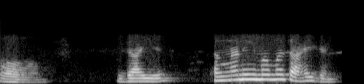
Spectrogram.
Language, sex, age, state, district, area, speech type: Bodo, male, 18-30, Assam, Chirang, urban, conversation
